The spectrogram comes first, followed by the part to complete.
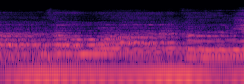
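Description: Irish folk band playing live: several voices singing together in harmony over a held low bass note.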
